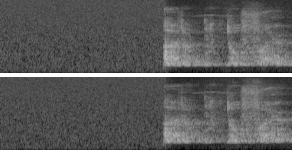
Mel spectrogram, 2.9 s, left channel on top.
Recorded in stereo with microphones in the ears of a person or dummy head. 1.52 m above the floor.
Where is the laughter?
20° left (ahead or behind), 1.9 m; by 2.8 s 15° right (ahead or behind), 1.9 m.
